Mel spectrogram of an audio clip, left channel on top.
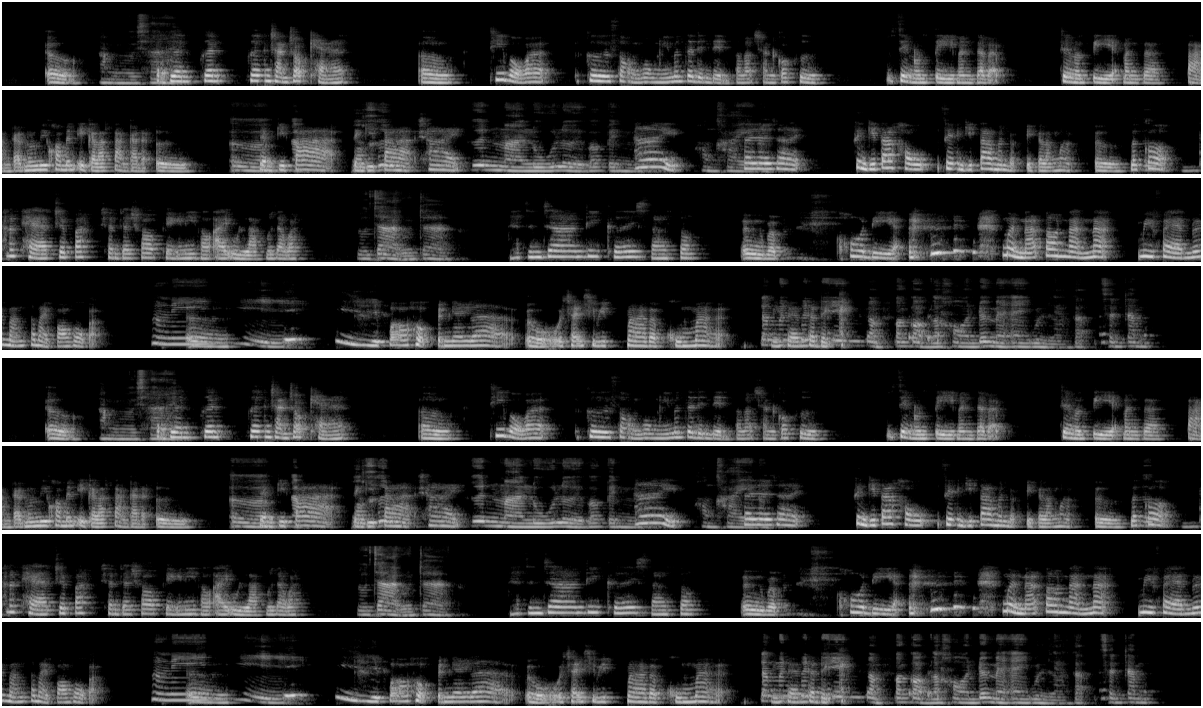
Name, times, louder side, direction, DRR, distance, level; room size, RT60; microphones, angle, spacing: voice 1, 0.4-0.7 1.5-2.2 2.5-3.4 4.2-4.5 4.9-5.5 5.8-8.2 9.0-10.0 10.6-11.6 11.9-13.9 14.6-16.6 18.3-18.7 19.4-20.0 20.5-23.6 24.0-26.9 29.1-30.9 31.4-31.8 32.3-35.1 35.3-36.9 37.8-38.2 38.8-39.0 39.3-43.2 43.7-44.1, left 1 dB, 20° left, 0.5 m, -20 dB
voice 2, 1.0-1.8 14.3-15.0 15.5-16.1 16.7-18.4 19.0-19.7 23.4-24.0 27.5-28.5 31.9-32.3 37.5-39.0 39.5-39.8 43.6-47.4, equal, 20° right, 1.0 m, -27 dB
8.9 x 5.2 x 2.2 m
head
